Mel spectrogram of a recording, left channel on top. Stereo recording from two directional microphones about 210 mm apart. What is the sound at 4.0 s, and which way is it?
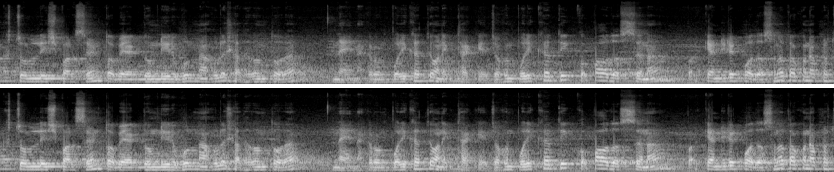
Speech, centre (ahead or behind).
